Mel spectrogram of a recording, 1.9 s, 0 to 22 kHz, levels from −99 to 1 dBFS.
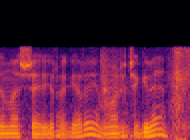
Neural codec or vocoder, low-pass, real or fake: none; 5.4 kHz; real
